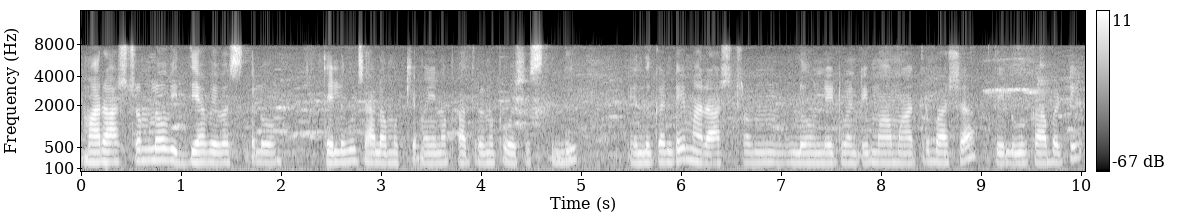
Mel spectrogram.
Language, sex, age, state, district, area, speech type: Telugu, female, 45-60, Andhra Pradesh, Kurnool, rural, spontaneous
